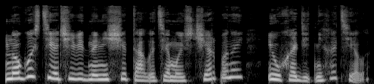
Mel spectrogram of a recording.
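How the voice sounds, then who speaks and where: A woman narrating an audiobook story in an even reading voice. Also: a little high, fast talker, dry recording, studio quality.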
